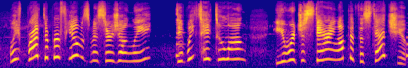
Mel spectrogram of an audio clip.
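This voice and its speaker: This put-on character voice is squeaky and extremely high in pitch. It runs at a moderate pace. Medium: video game. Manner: lively, casual.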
